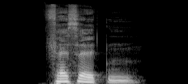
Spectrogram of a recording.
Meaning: inflection of fesseln: 1. first/third-person plural preterite 2. first/third-person plural subjunctive II
- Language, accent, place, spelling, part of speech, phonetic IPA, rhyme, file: German, Germany, Berlin, fesselten, verb, [ˈfɛsl̩tn̩], -ɛsl̩tn̩, De-fesselten.ogg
